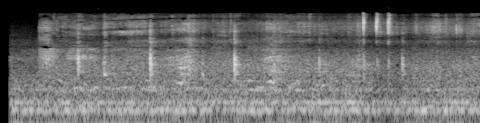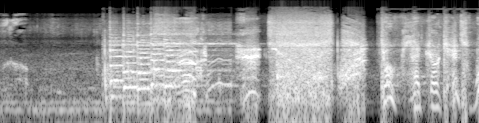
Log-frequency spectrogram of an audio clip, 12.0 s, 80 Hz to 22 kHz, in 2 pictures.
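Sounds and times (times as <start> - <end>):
cartoon voice with music: 7.4 - 9.5.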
